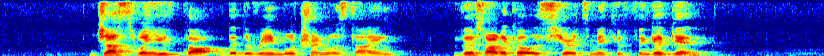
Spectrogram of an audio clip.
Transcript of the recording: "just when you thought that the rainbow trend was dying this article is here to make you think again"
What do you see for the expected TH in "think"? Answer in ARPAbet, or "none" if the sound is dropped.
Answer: TH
